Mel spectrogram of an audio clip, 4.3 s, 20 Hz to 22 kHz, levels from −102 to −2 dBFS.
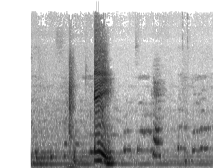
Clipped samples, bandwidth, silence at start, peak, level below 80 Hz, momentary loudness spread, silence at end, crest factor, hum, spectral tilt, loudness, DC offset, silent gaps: under 0.1%; 16.5 kHz; 0.6 s; 0 dBFS; -42 dBFS; 25 LU; 0.05 s; 16 dB; none; -4.5 dB/octave; -13 LUFS; under 0.1%; none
